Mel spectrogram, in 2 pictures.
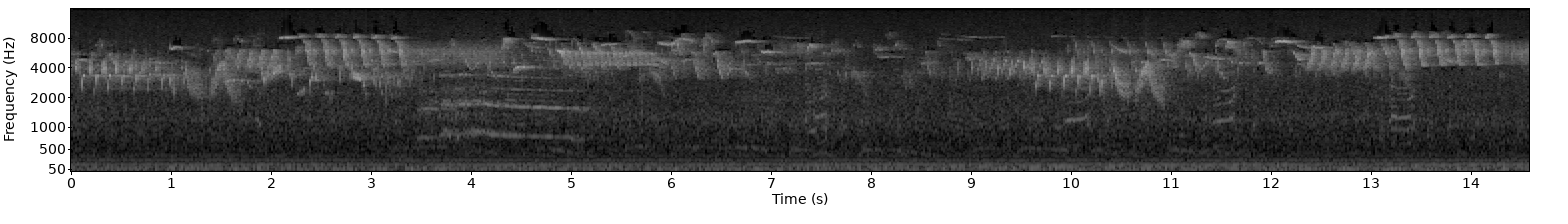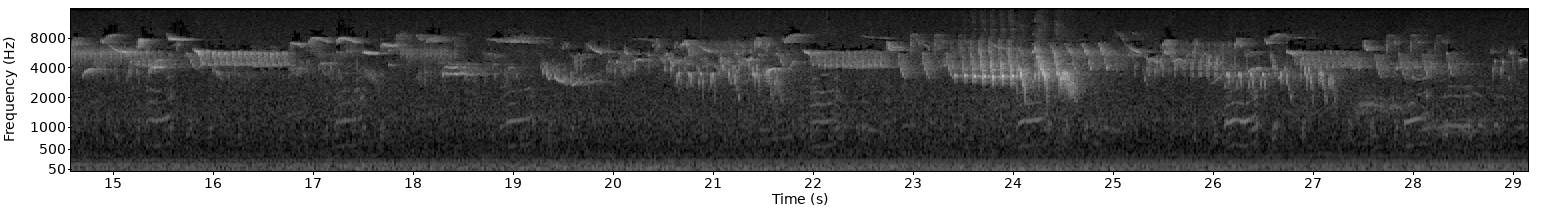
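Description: Several birds singing and chirping over one another, with rapid high trills in phrases of a second or two and a few short whistled slides; the loudest burst comes about two-thirds of the way through. A faint steady low hum lies underneath.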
